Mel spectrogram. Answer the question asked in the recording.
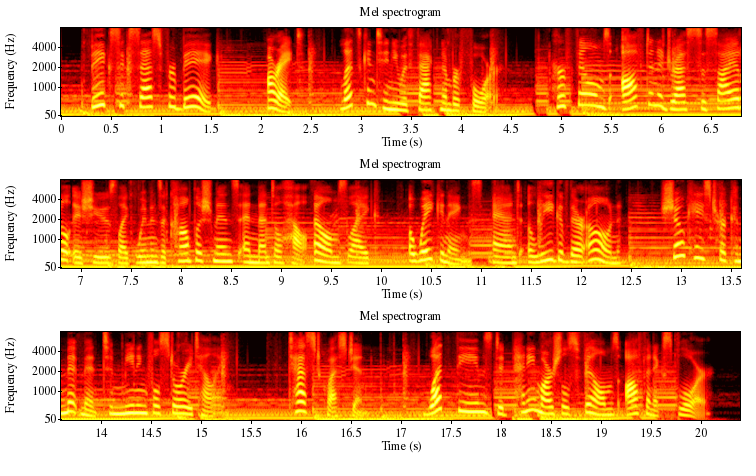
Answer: Correct answer. Societal issues like women's accomplishments and mental health.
